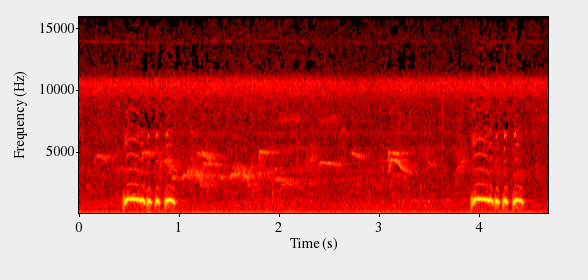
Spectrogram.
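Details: Wild local zebra dove with a loud, long song recommended for training birds: two phrases three and a half seconds apart, each opening with an upward coo then a rapid series of short rounded notes. Soft distant chirping.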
